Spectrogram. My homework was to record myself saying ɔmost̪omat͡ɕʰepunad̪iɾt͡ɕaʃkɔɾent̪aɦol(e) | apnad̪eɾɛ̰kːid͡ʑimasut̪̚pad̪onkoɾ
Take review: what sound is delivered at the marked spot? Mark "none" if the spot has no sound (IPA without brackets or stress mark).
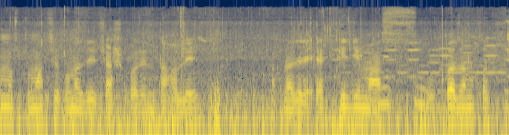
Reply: e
